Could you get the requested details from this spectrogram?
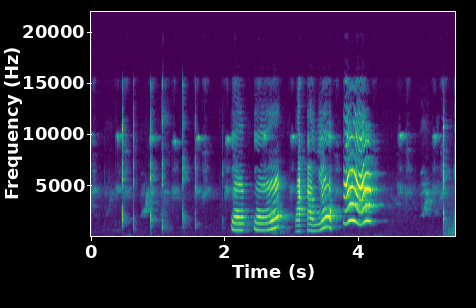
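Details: Pet Indian ringneck parakeet speaking the word "mummy": several strong harmonic, voice-like syllables that rise and fall in a chattering run, framed by sharp high ticks and chirps before and after.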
